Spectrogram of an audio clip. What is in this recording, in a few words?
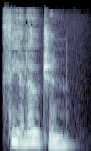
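"theologian", British English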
